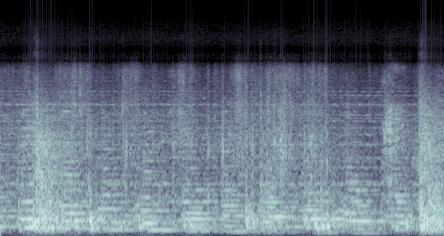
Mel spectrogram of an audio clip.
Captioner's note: feet scuffling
